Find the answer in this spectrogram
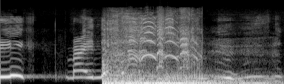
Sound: laughter

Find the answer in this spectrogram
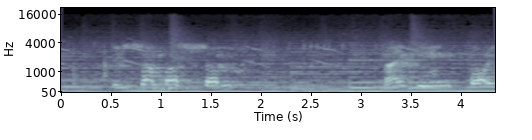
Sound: seagulls squawking

